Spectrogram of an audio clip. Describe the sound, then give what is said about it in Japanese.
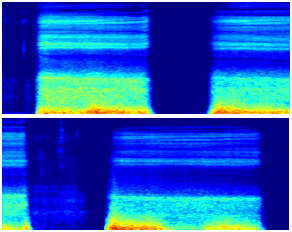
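Gentle blowing clears away fine dirt as the final finishing step: three long, soft puffs of breath, each lasting one to two seconds, separated by short silent pauses. “ふぅふぅして、細かい汚れを吹き飛ばすのが最後の仕上げなので。”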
